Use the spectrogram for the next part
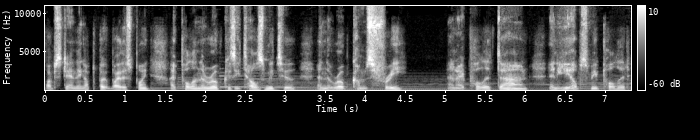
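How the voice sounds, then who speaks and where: A man recounting a personal experience in a halting way, often repeating words and restarting. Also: fairly low pitch, dark tone. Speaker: storyteller. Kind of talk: personal testimony.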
